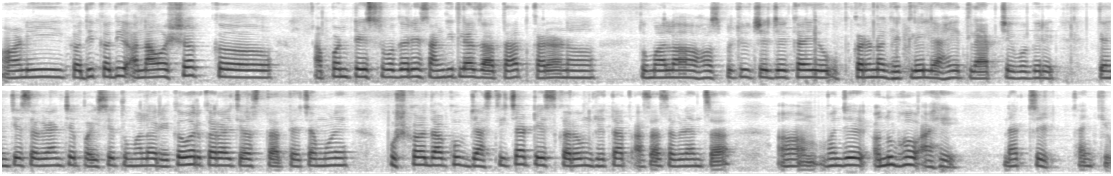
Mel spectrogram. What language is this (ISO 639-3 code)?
mar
